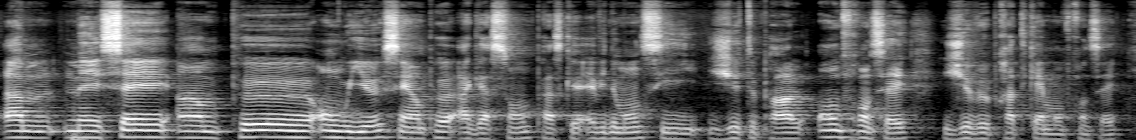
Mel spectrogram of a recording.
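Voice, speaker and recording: A man's voice: medium pitch, steady tone, a little slow, few pauses, a little mellow. A man with an English accent, a native English speaker practising French as a vlogger, talking casually and hesitantly with many fillers and self-corrections as he searches for words. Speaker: language-learning vlogger.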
